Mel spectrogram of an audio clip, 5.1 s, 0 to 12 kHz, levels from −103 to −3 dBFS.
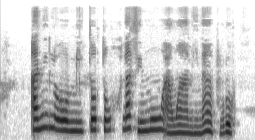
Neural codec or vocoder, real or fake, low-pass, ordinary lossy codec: vocoder, 22.05 kHz, 80 mel bands, Vocos; fake; 9.9 kHz; AAC, 48 kbps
